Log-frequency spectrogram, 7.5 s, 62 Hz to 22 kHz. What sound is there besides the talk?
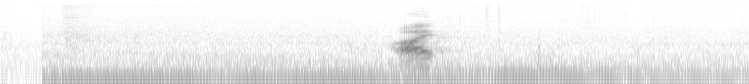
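Audi RS3 Sportback exhaust sound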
